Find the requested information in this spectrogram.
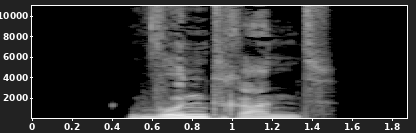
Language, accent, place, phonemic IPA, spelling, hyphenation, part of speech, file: German, Germany, Berlin, /ˈvʊntˌʁant/, Wundrand, Wund‧rand, noun, De-Wundrand.ogg
- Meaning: wound edge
